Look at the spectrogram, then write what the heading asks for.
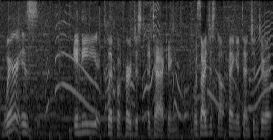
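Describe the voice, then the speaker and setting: Animated gaming reactor over loud music. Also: mid-range voice, normal speed. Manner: animated, exclaiming, slangy. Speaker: reaction video creator. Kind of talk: casual excited gaming reaction commentary. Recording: music playing behind the voice. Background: video game trailer music.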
